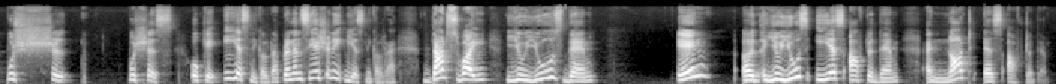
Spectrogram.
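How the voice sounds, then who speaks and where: A woman teaching an online English class, explaining slowly in Hindi mixed with English and praising students by name. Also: on the high side, sing-song, fairly bright tone.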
